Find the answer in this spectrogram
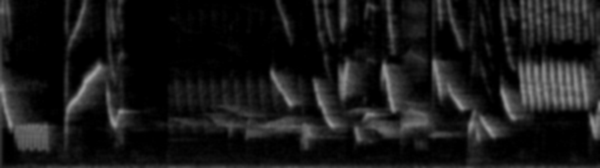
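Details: Canary with blackthroat song filling: a loud harsh note, a brief pause, then descending whistled slurs building into dense chirping and ending in a fast, even high trill.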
